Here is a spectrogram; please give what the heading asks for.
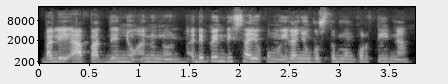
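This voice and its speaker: A woman's voice: mid-range voice, steady tone, a little fast. A woman, chatting casually in a home vlog, mixing in English phrases with giggly asides. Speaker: vlogger.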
